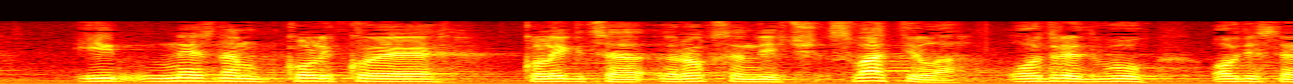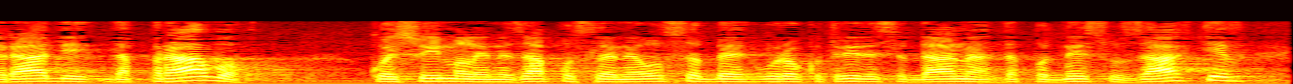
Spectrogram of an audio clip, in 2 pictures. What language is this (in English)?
Croatian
